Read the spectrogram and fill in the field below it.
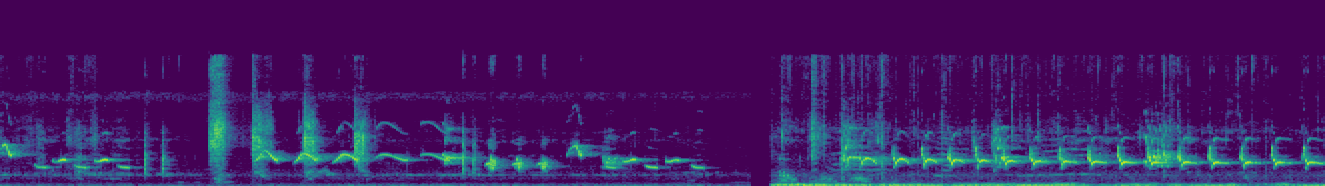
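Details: Lure song of an Asian pied starling meant to make a silent starling sing: varied whistles and chatters, a brief pause, then quick regularly repeated notes over a low rumbling background.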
